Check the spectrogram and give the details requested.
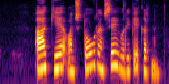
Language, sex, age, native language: Icelandic, female, 50-59, Icelandic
